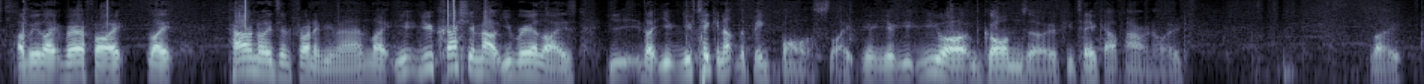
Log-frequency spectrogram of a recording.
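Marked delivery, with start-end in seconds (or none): none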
